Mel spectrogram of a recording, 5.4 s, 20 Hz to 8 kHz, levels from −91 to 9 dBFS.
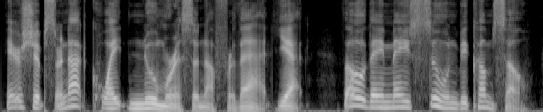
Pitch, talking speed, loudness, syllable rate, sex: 130 Hz, 165 wpm, -19 LUFS, 4.8 syllables/s, male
